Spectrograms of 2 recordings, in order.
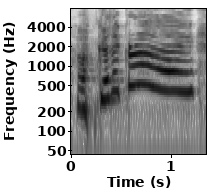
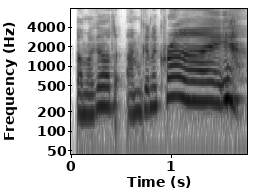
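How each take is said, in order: First: High, slow, wobbly laugh-cry; about to cry. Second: Said in the usual way. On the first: Retold or imitated. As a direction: squeak it out as tears come. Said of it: "I started crying". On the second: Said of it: "I was just like".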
